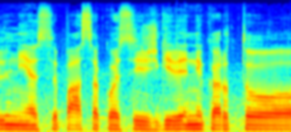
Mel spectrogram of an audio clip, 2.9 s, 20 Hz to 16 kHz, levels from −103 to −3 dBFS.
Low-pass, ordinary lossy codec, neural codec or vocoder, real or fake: 14.4 kHz; AAC, 96 kbps; none; real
